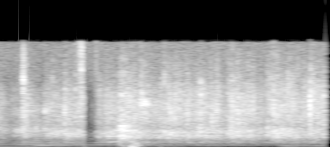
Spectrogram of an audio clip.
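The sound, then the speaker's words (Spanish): An audience claps steadily for the Lord, a dense wash of hand claps filling the moment, with faint voices and tonal sounds mixed underneath. “Sí, dele un aplauso al Señor.”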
